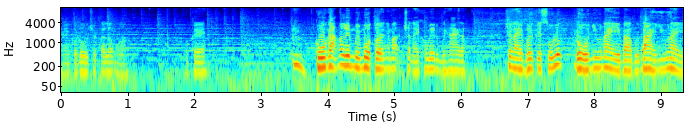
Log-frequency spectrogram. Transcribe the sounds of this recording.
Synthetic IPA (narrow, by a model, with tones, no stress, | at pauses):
na˨˩jkɔ˨˦ɗo˨˩t͡ɕɔ˧kaː˧lə˧wŋ͡mʔo˨˩j | ʔo˧wke˨˦ | ko˨˦ɣa˨˦ŋ˧le˧nmɨ˨˩əjmo˨˩t̚t̪o˨˩˨ŋː˧˩ɓa̰ː˧˨nt͡ɕə̰˧˨na˨˩jxə˧wŋ͡mln̚˨˩m˨˩ɦaː˧jɗo˨˧˦ | t͡ɕə̰˧˨nʔːa˨˩jvəː˨˦jkaː˨˦jso˨˦lɨ̰˧˨əŋ̚ɗo˨˩ɲɨ˧t̪ʰe˨˦na˨˩jvaː˨˩wkaː˨˦jɓaː˨˩jɲɨ˧e˨˦na˨˩j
